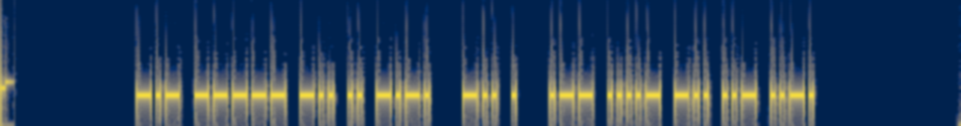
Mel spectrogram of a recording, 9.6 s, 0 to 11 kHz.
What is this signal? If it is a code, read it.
Morse code, heard as a keyed tone, about 25 wpm, 700 Hz. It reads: K0DIC DE W4DUF
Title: USA Callsign DE Callsign - 5 Characters - 25wpm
